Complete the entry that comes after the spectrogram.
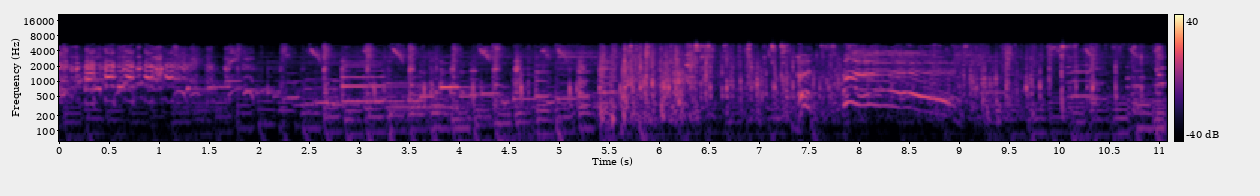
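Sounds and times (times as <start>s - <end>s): hooves clattering: 0.0s - 11.0s.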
